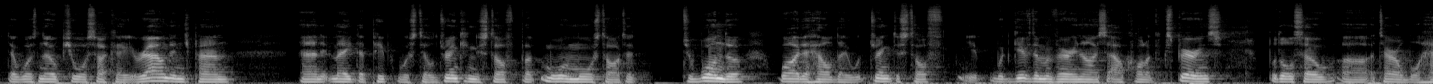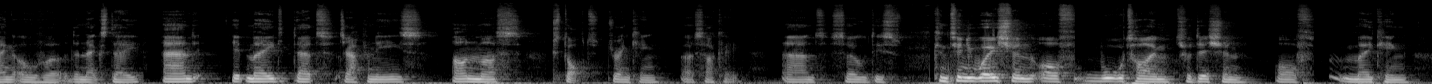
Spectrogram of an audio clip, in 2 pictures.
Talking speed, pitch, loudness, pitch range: 150 wpm, 120 Hz, -23 LUFS, 110-130 Hz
